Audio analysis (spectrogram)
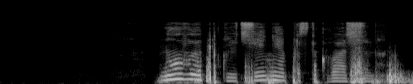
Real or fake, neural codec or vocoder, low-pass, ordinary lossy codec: fake; codec, 44.1 kHz, 2.6 kbps, SNAC; 7.2 kHz; none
